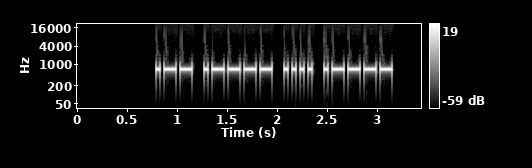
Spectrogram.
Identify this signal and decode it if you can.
Morse code, heard as a keyed tone, about 32 wpm, 700 Hz. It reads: W1H1
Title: Four Challenging Letter-Number Combinations 30wpm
